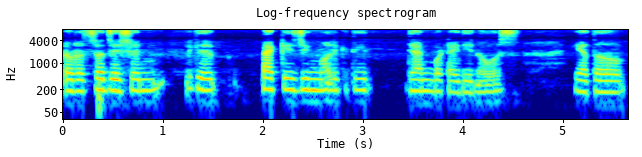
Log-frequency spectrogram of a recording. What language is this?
Nepali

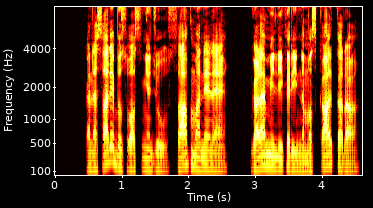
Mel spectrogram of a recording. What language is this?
Kangri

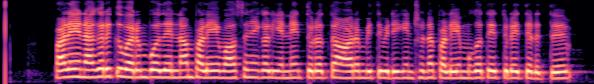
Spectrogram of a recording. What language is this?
Tamil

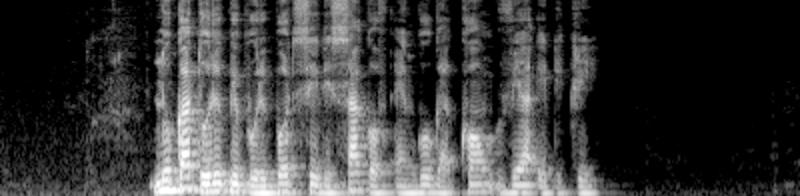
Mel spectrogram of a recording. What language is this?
Nigerian Pidgin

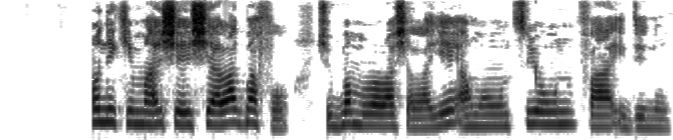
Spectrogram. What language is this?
Yoruba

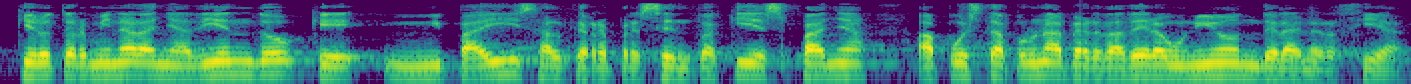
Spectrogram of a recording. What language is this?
Spanish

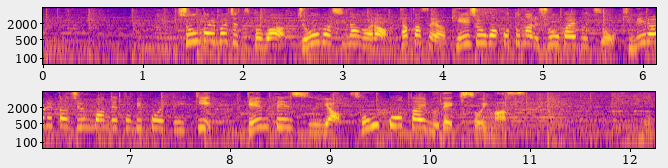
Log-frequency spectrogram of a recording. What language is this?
Japanese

